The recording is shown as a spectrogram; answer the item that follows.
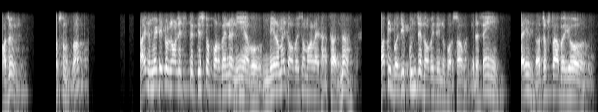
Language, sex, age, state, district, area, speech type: Nepali, male, 30-45, West Bengal, Kalimpong, rural, conversation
